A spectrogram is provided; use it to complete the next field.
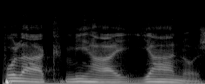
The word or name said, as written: Pollack Mihály János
